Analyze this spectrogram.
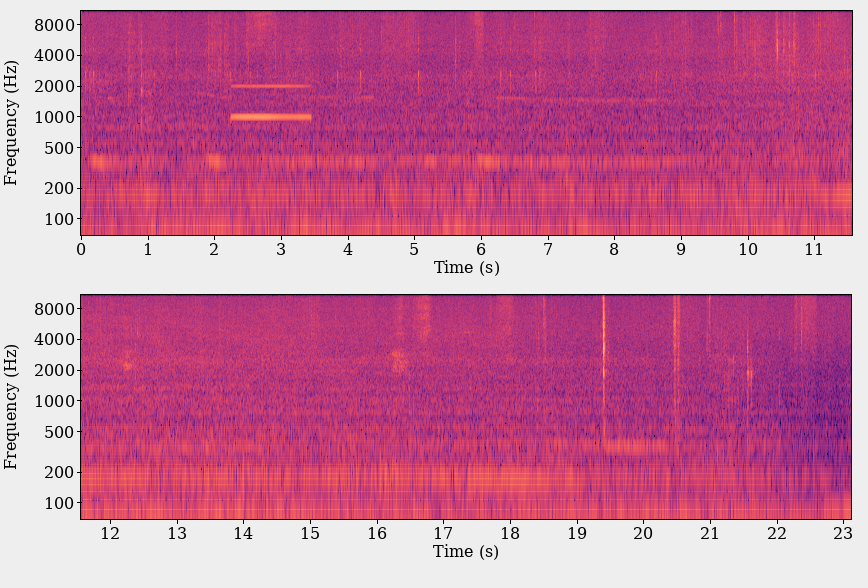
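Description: Dodge Power Wagon pickup driving slowly in four-low, heard from inside the cab: a steady low engine and drivetrain rumble. A single beep of about a second sounds about two seconds in.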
